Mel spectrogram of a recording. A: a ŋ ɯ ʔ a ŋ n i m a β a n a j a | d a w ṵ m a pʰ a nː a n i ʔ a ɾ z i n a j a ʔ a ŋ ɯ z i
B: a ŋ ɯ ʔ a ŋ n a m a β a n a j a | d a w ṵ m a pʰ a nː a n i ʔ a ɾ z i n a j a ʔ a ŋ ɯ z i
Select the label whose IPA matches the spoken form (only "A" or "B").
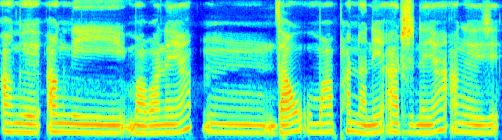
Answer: A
